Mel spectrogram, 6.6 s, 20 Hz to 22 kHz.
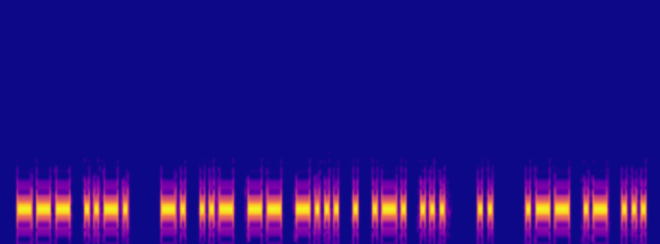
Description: Morse code, heard as a keyed tone, about 25 wpm, 600 Hz. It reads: OF NUMBERS I WAS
